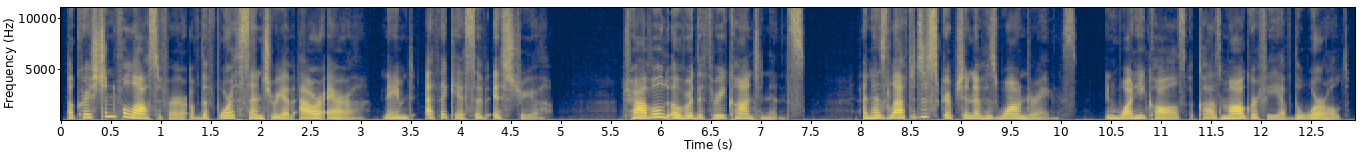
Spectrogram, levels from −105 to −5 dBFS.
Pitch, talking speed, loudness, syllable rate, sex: 220 Hz, 165 wpm, -19 LUFS, 5.4 syllables/s, female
